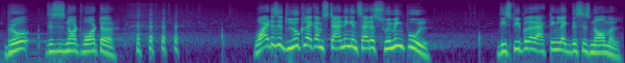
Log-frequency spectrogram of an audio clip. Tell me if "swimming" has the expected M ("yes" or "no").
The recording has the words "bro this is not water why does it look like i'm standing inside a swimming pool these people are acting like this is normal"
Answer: yes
